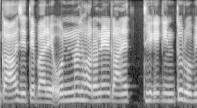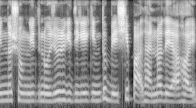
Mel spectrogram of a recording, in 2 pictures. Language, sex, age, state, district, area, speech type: Bengali, female, 18-30, West Bengal, Bankura, urban, spontaneous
